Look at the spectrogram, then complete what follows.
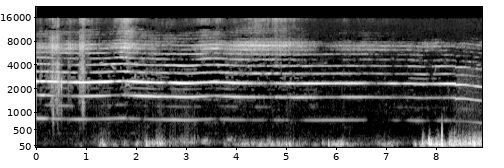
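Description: Electric motor and propeller of a battery-powered homemade model aeroplane giving a steady high whine that drops in pitch near the end. A low rumble of wind on the microphone runs underneath and is loudest in the last second or so.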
